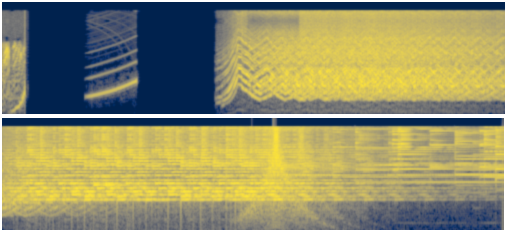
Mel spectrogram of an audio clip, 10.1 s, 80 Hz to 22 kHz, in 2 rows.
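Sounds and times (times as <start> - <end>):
cartoon magic spell warble: 2.2 - 9.0
twinkling shimmer: 5.1 - 10.0.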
